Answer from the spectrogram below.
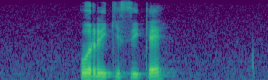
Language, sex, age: Northern Sotho, male, 19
